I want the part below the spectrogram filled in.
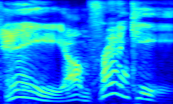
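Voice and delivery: put-on strong, swooping American accent. Describing how a character suits their accent: Frankie's loud American accent. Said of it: "a very strong American accent. It's very like loud and proud".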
